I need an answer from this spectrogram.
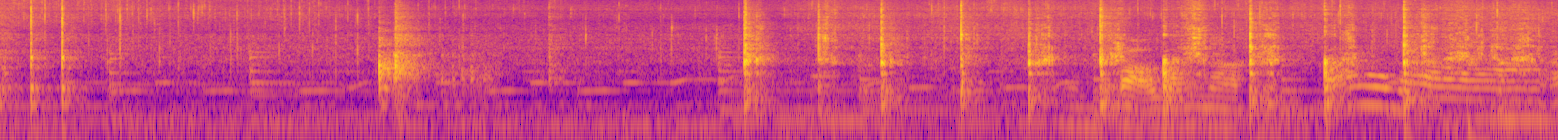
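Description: Minced garlic sizzling in oil in a wok, with a spatula stirring and scraping against the pan in repeated sharp clicks, busier in the second half.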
